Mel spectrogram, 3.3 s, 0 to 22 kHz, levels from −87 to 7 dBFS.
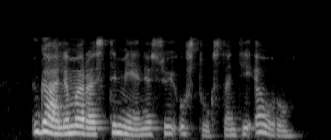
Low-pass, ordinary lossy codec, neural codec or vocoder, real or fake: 7.2 kHz; Opus, 24 kbps; none; real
